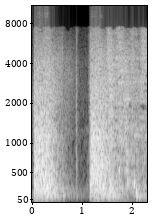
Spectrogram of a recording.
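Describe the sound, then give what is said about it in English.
Loud gunfire during a shootout on a town street, where a shot breaks a store window: two long, dense blasts of noise separated by a short silent gap near the middle. “who's doing that shooting? That came from this end of the street.”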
